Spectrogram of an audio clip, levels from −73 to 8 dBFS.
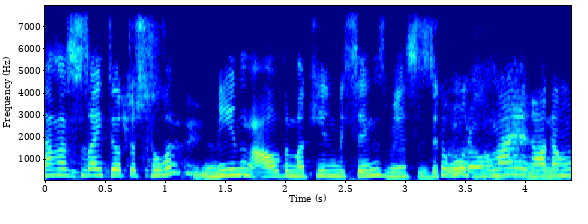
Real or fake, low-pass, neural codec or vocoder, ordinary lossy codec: fake; none; codec, 16 kHz, 2 kbps, X-Codec, HuBERT features, trained on general audio; none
